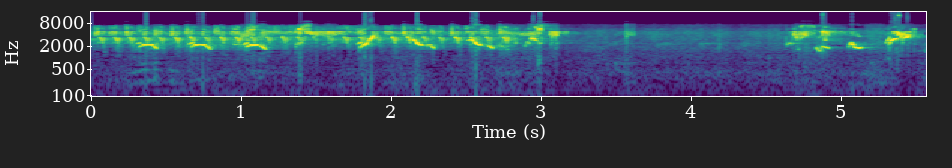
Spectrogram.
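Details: Greater green leafbird, a tame bird singing energetically while held in the hand: rapid run of twittering, warbling notes for three seconds, a brief pause, then more quick chirps and slurred whistles.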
